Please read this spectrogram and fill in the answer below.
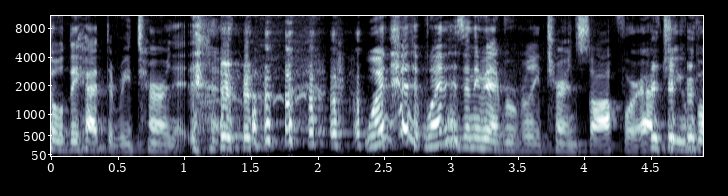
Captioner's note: laugh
